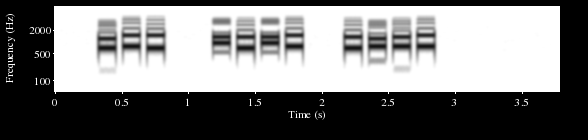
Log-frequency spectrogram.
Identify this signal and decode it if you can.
DTMF, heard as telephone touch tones, dialled by machine, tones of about 130 ms. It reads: 163 0206 2456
